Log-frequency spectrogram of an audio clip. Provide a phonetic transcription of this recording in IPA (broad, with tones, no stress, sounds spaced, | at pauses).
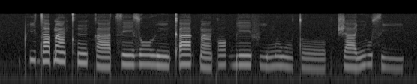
pʰ i˦ d a˦ ɓ ã˦ kʰ ũ˦ k aː˨ t͡s e˦ z oː˦ ɣ ĩ˨ kʼ a˦ k͡p ã˨ k ɔ˦ ɡ͡b eː˦ f i˨ m ʊ˦ w u˨ t oː˨ | t͡ʃ aː˨ ɲ u˦ s i˨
